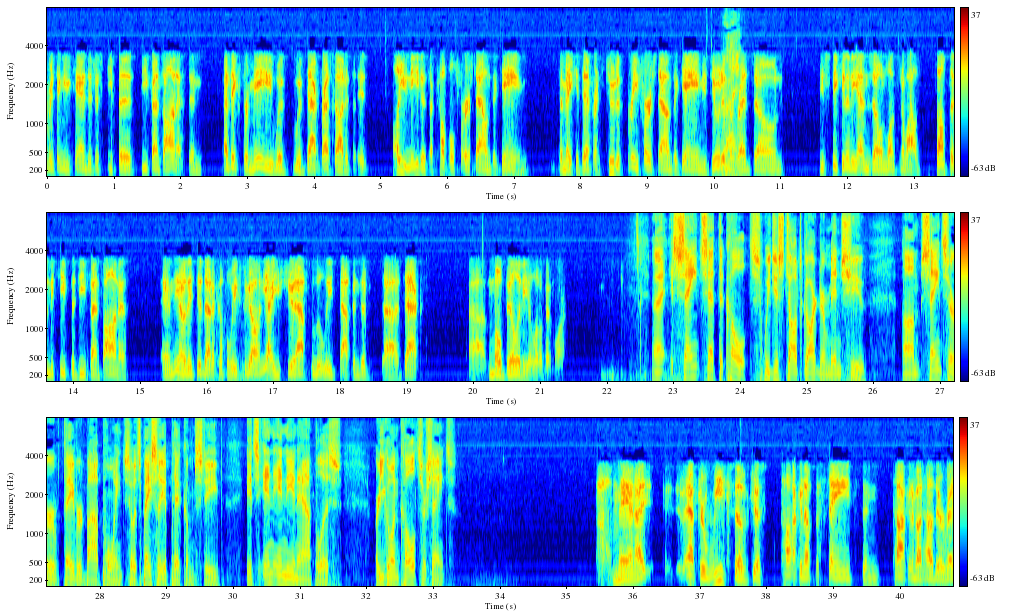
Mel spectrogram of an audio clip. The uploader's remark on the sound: Joins the show on the Farm Bureau guest line talking about the biggest stories in the NFL live in the BankPlus Studio.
